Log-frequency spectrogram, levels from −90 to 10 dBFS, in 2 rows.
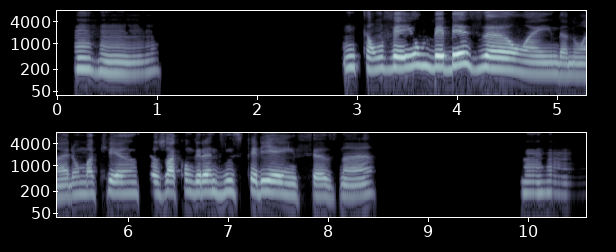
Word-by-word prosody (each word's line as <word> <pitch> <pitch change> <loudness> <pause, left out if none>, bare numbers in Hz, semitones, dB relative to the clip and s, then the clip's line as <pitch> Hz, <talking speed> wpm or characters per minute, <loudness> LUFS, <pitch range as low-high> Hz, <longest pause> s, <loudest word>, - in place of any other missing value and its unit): Uhum. 170 -4 -7 1.8
Então 215 -2 -3
veio 220 +4 +4
um 255 -2 -1
bebezão 220 -6 +6
ainda 150 -2 -6
não 140 0 -8
era 145 +3 -7
uma 175 0 -8
criança 180 -1 -6 0.2
já 185 +1 0
com 190 +2 -10
grandes 185 -1 -1
experiências, 180 -8 -3
né. 150 +3 -8 1.5
Uhum. 180 -2 -14
180 Hz, 90 wpm, -22 LUFS, 160-205 Hz, 1.8 s, bebezão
